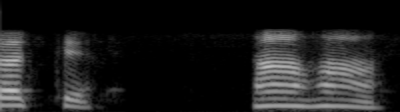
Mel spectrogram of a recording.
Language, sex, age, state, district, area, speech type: Sanskrit, female, 60+, Karnataka, Uttara Kannada, urban, conversation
